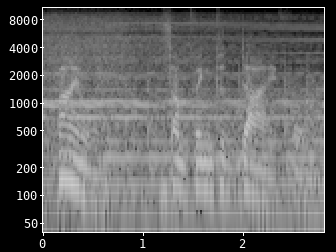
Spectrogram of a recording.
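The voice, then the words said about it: Very bored movie-trailer narration. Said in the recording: “the most bored trailer voice, man, I've ever heard in my life”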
